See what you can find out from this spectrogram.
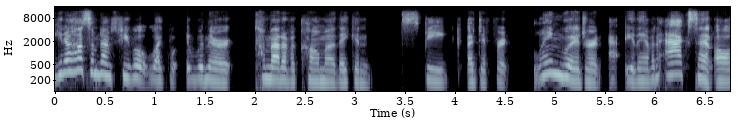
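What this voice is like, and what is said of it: Usual voice. Nothing is said of it.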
